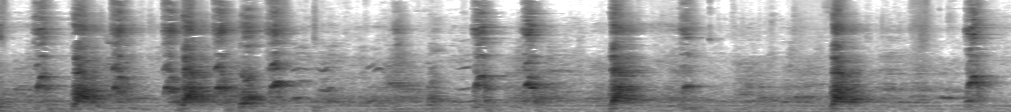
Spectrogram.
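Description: Shelter dogs barking in a kennel block: a run of separate sharp barks every half second to two seconds, the loudest about a second in, near two seconds, around six seconds and past eight seconds.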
